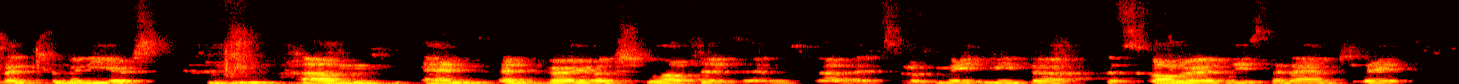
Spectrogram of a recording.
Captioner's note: laughter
